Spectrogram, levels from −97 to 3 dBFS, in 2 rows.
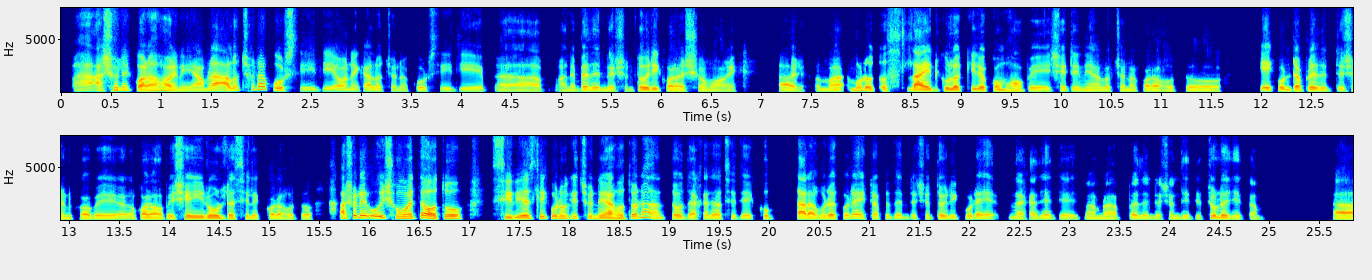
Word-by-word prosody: আ - - -7 0.2
আসলে 205 -1 +1
করা 145 +3 +6
হয়নি, 125 -7 +2 0.2
আমরা 160 +4 +3
আলোচনা 215 - +2
করছি, 145 -6 -1 0.2
যে 125 - -7 0.2
অনেক 125 -1 -6
আলোচনা 120 -2 -8
করছি, 110 0 -8 0.2
যে 105 - -8 0.4
আ - - -6 0.6
মানে 100 0 -7
presentation 110 -3 -3
তৈরি 135 -1 +5
করার 105 0 0
সময় 95 -3 -6 0.5
আ - - +1 0.4
মু 120 - 0 0.2
মূলত 155 -5 +2 0.2
slide 135 -1 +6
গুলা 130 -2 +6
কিরকম 120 -3 +1
হবে 110 0 -3 0.2
সেটি 125 +2 -6
নিয়ে 115 -2 -5
আলোচনা 105 -1 -8
করা 95 0 -1
হতো। 100 -1 -10 0.7
কে 155 - +2
কোনটা 125 -1 +2
presentation 115 -1 -2
কবে 105 -1 -1 0.4
করা 115 -2 +4
হবে? 100 -1 -3
সেই 135 0 +4
role 135 +1 +6
টা 140 - +3
select 110 -2 -5
করা 105 0 0
হতো। 105 +1 -8 0.4
আসলে 220 0 +5
ওই 190 - +8
সময়তে 190 +3 +6
অত 150 - 0 0.6
seriously 145 +3 +3
কোনো 160 -2 +4
কিছু 160 0 -5
নেয়া 135 -1 +7
হতো 160 +6 +1
না, 260 - +4 0.2
তো 135 - 0
দেখা 115 +1 -3
যাচ্ছে 115 +2 -4
যে 120 - -2
খুব 155 -2 -3 0.2
তাড়াহুড়া 130 0 +4
করে 150 +5 -1
একটা 135 - -5
presentation 120 0 -9
তৈরি 115 -2 -1
করে 140 +5 0 0.4
দেখা 105 0 -5
যায় 105 -1 -3
যে 110 - -5 0.3
আমরা 105 0 -5 0.2
presentation 110 -3 -6
দিতে 105 0 -9
চলে 155 -5 +4
যেতাম। 90 +2 -10 0.8
আ - - +3
120 Hz, 165 wpm, -23 LUFS, 110-140 Hz, 0.8 s, ওই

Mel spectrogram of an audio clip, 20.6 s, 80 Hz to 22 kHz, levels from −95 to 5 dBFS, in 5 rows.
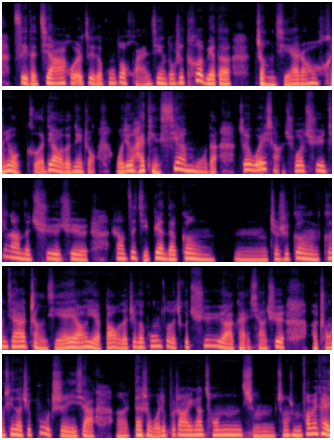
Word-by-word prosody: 自 215 - -3
己 - - +6
的 155 +1 +1
家 195 +2 +2
或 - - -1
者 - - +1
自 - - -5
己 190 - +2
的 - - 0
工 195 +2 -4
作 205 -2 +1
环 135 -1 -8
境 190 +2 0
都 185 0 -2
是 205 +2 0
特 290 +4 +4
别 175 -1 +5
地 170 -2 +3 0.3
整 155 -9 +2
洁， 145 +3 -5
然 170 0 -1
后 190 +1 -1
很 180 0 -1
有 200 -7 +4
格 - - -4
调 215 -6 +5
的 160 - +2
那 180 0 +1
种， - - -8 0.2
我 170 -1 +1
就 205 +3 +6
还 205 +1 +4
挺 185 -7 -1
羡 260 - +1
慕 180 -5 -1
的。 140 -3 -5 0.2
所 235 - 0
以 235 - +6
我 225 +2 +4
也 260 - +5
想 200 -10 -9
说 205 +5 -1
去 205 0 -3
尽 280 +8 -10
量 230 -5 +1
地 190 - 0
去 195 +1 -3
去， 180 -2 -2 0.3
让 210 -2 -1
自 240 +3 -1
己 165 -5 -5
变 220 0 +3
得 185 -1 +2
更， 185 -5 0 0.2
嗯， 170 -2 -5
就 195 - -4
是 195 +2 -2
更 200 -4 +1
更 220 +2 0
加 215 0 +4
整 175 -7 -1
洁， 155 +5 +1
然 185 -1 +5
后 200 - +3
也 175 -6 +3
把 170 +5 0
我 170 - -2
的 165 - 0
这 200 - -4
个 190 -1 +1
工 225 +3 -2
作 220 -1 -3
的 185 - -1
这 - - -12
个 195 - 0
区 240 +5 -6
域 215 - +1
啊， 160 -4 +2
改 155 +2 -4
想 155 -1 -5
去 190 +3 +1 0.4
重 165 +2 -2
新 215 +4 +1
地 200 - +5
去 190 - -2
布 235 +2 -3
置 180 -3 -1
一 160 - +1
下。 165 -2 0 0.3
嗯， 155 -1 -3
但 200 -1 +5
是 190 - +1
我 150 -3 -1
就 185 - 0
不 210 - -4
知 210 - -1
道 200 - +4
应 195 - +2
该 205 0 +4
从 200 0 +1
什 165 -1 -3
从 190 0 0
什 195 - 0
么 180 - +1
方 235 +5 +1
面 245 - +4
开 230 -4 +7
190 Hz, 310 characters per minute, -23 LUFS, 170-210 Hz, 0.4 s, 开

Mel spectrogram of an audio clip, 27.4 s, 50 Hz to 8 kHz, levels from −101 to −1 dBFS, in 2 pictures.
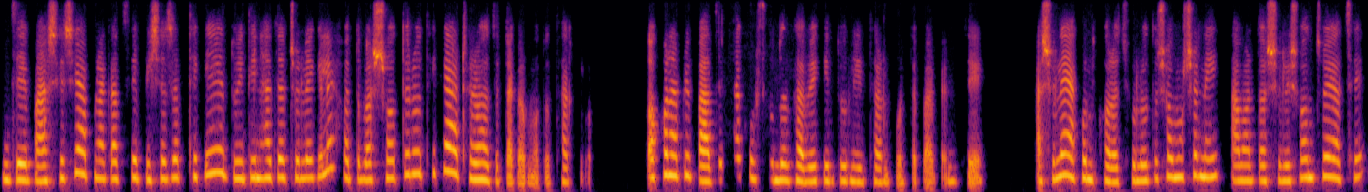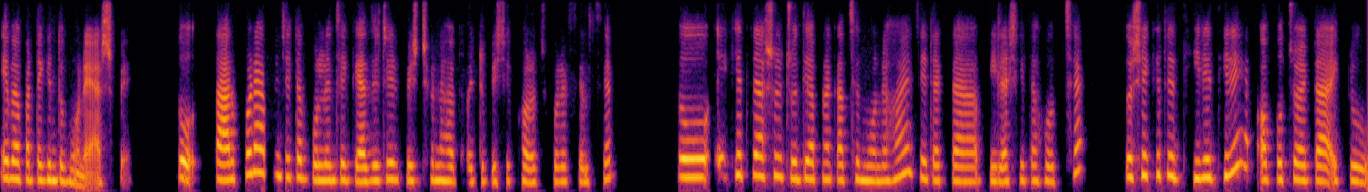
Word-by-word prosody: যে 250 - +7
মাস 225 +1 +2
শেষে 270 +5 -2
আপনার 275 -4 -2
কাছে 255 +1 -2
২০,০০০ 260 +3 0
থেকে, 295 +3 -1 0.2
2-3 265 +1 +2
হাজার 275 0 +3
চলে 275 0 +2
গেলে 325 +6 +1
হয়তোবা 255 -2 -1
১৭ 270 +5 -1 0.2
থেকে 345 +3 -4
১৮,০০০ 250 -7 +2
টাকার - - -3
মতো - - -9
থাকলো। 215 0 -9 0.6
তখন 285 +4 +3
আপনি 310 +1 -1
বাজেটটা 230 +6 +1
খুব 270 - -2
সুন্দরভাবেই 235 -2 +2
কিন্তু 230 0 -3
নির্ধারণ 215 0 -3
করতে - - -8
পারবেন - - -7
যে, - - -3 0.7
আসলে 255 +6 +2
এখন 270 -1 +2
খরচ 215 -3 +1
হলেও 235 0 +2
তো 260 - -4
সমস্যা 285 +2 +2
নেই। 285 - +2 0.2
আমার 235 0 +1
তো 235 - -5
আসলে 230 0 0
সঞ্চয় 280 +1 +2
আছে। 280 +3 -12 0.2
এ - - +7
ব্যাপারটা 250 -1 +2
কিন্তু 230 -1 +4
মনে - - -2
আসবে। - - -9 0.5
তো - - +6 0.3
তারপরে 250 +8 +4
আপনি 330 -2 -16
যেটা 285 0 +1
বললেন 235 0 +4
যে 245 - +2
গ্যাজেটের 235 +3 +2
পেছনে 235 +1 -1
হয়তোবা 220 -1 -4
একটু 225 - -8
বেশি 220 +1 -6
খরচ 210 -3 -1
করে 220 -1 -3
ফেলছেন। 210 +4 -6 0.7
তো 285 - +6 0.4
এক্ষেত্রে 315 +2 -1
আসলে 295 +1 -1
যদি 255 +1 +1
আপনার 250 0 -4
কাছে 240 +2 -3
মনে 225 0 0
হয় 305 +6 +1
যে - - -6
এটা 245 -2 -4
একটা 230 -1 -2 0.3
বিলাসিতা 225 +2 -3
হচ্ছে, 220 +9 -5 0.5
তো - - -3
সেক্ষেত্রে 315 0 +2
ধীরে, 270 +1 +4
ধীরে 320 +8 +3 0.3
অপচয়টা 240 -1 0
একটু 235 0 -6
250 Hz, 170 wpm, -22 LUFS, 230-280 Hz, 0.7 s, যে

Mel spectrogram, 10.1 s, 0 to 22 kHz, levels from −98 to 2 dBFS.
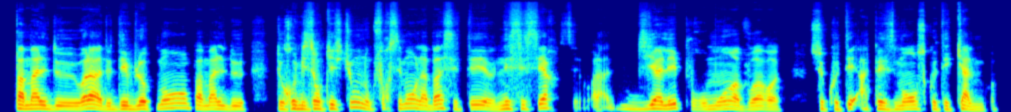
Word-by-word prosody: pas 140 - +7
mal 135 0 +4
de 115 -1 0
voilà, 140 +4 +6
de 110 - -3
développement, 130 +8 +2
pas 135 -4 +1
mal 125 0 0
de 115 -1 -3 0.3
de 120 - 0
remise 125 -1 +1
en 130 - +4
question. 145 +6 -2
Donc, 125 -8 -3
forcément, 155 +2 -3
là-bas, 135 +2 +1
c'était, 135 0 -4
heu, 110 - -1
nécessaire, 130 +6 -1
c'est, - - -20
voilà, - - -8
d'y 125 +1 -2
aller 135 +2 +4
pour 115 -7 -11
au 110 - -4
moins 130 +3 0
avoir, 110 0 0
heu, 100 - -10 0.3
ce - - -6
côté - - -2
apaisement, 125 +2 -1
ce - - -9
côté 120 -2 -5
calme 105 -3 -1
quoi. 110 - -22
125 Hz, 210 wpm, -26 LUFS, 115-135 Hz, 0.3 s, pas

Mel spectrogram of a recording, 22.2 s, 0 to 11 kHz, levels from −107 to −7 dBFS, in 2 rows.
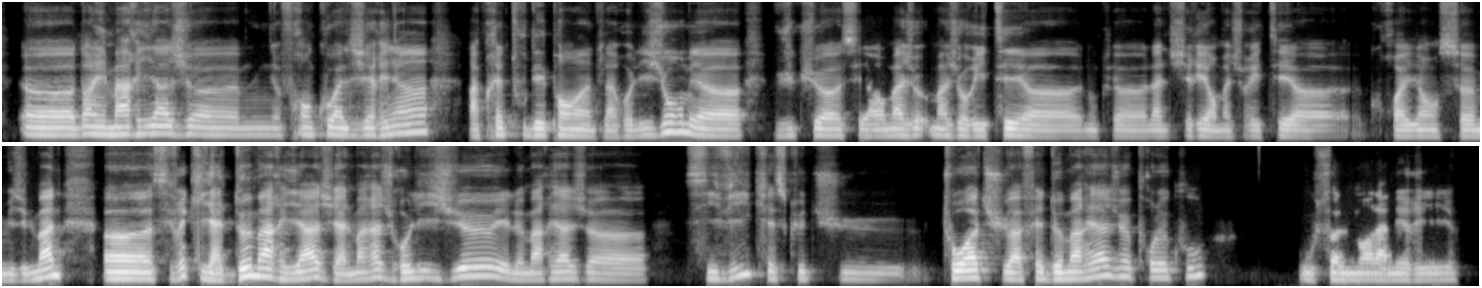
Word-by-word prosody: heu, 120 -1 +3
dans 135 +3 +1
les 130 -1 +2
mariages, 130 +1 +1
hem, 115 -2 -4
franco-algériens, 120 +6 -1 0.3
après 105 +4 -2
tout 120 -1 -13
dépend, 110 -1 +1
hein, 100 - -3
de - - -14
la 95 - -4
religion, 115 - -2
mais, 145 -5 0
heu, 105 -2 +1 0.3
vu 110 +2 -11
que, 120 - -4
heu, 110 -1 0
c'est 105 0 -5
en 105 0 -2
majo 110 +2 -2
majorité, 110 0 -2
heu, 95 -1 -3
donc, 100 -1 -12
heu, 95 -1 -6
l'Algérie 100 +2 -6
en 95 - -2
majorité, 100 +2 -7
heu, 95 -1 -4 0.3
croyance, 100 -1 -5
heu, 100 - -1
musulmane, 105 - +3 0.3
heu, 120 -1 +8
c'est 115 - -6
vrai 160 - +1
qu'il 125 - -4
y - - +8
a 100 - +4
2 120 - +6
mariages. 135 -5 +5
Il - - -1
y - - +5
a - - +2
le 100 - -3
mariage 120 +3 0
religieux 130 +8 +1
et 140 - +1
le 110 -3 -4
mariage, 115 +2 -2
heu, 105 -2 -4 0.3
civique. 135 - -4
Est-ce 125 +1 -4
que - - -7
tu 110 -3 -12 0.3
toi, 135 +1 +8
tu 135 -3 -2
as 110 - +4
fait 115 +1 -2
2 115 +1 +3
mariages, 135 +8 +2
heu, 155 - -3
pour 150 -2 -4
le 135 - -1
coup? 155 +6 -7 0.7
Ou 110 - -5
seulement 105 -1 0
la 105 -1 +3
mairie? 105 +1 -5
115 Hz, 185 wpm, -23 LUFS, 105-125 Hz, 0.7 s, heu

